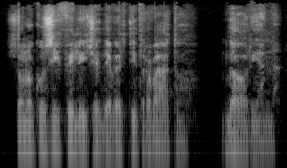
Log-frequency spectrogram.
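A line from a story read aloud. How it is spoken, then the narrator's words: Grave tone. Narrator (Italian): disse con tono grave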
